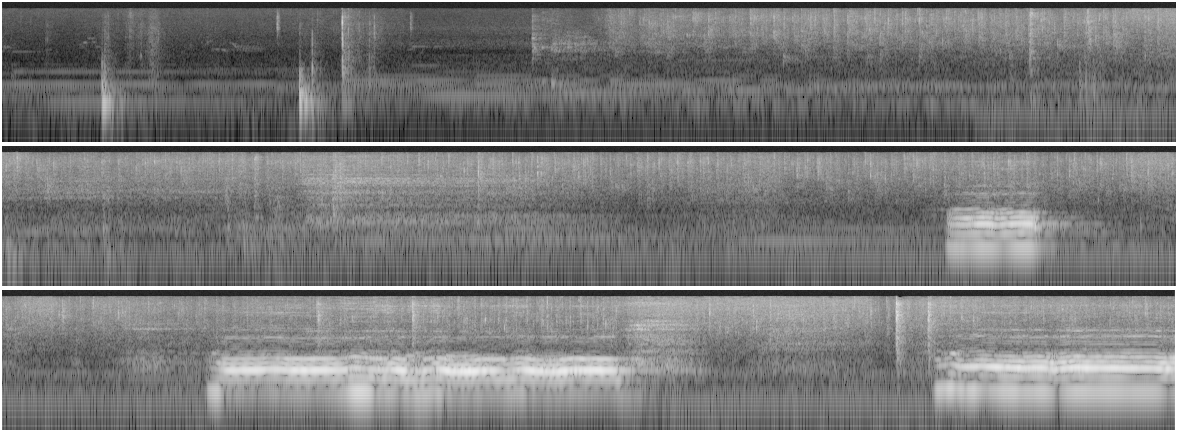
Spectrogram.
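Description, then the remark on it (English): Tap water starts running into a bathtub after a couple of soft thunks, a steady rushing hiss with a low hum, interrupted several times by loud, wavering tonal groans. “Okay, I'll start the water.”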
